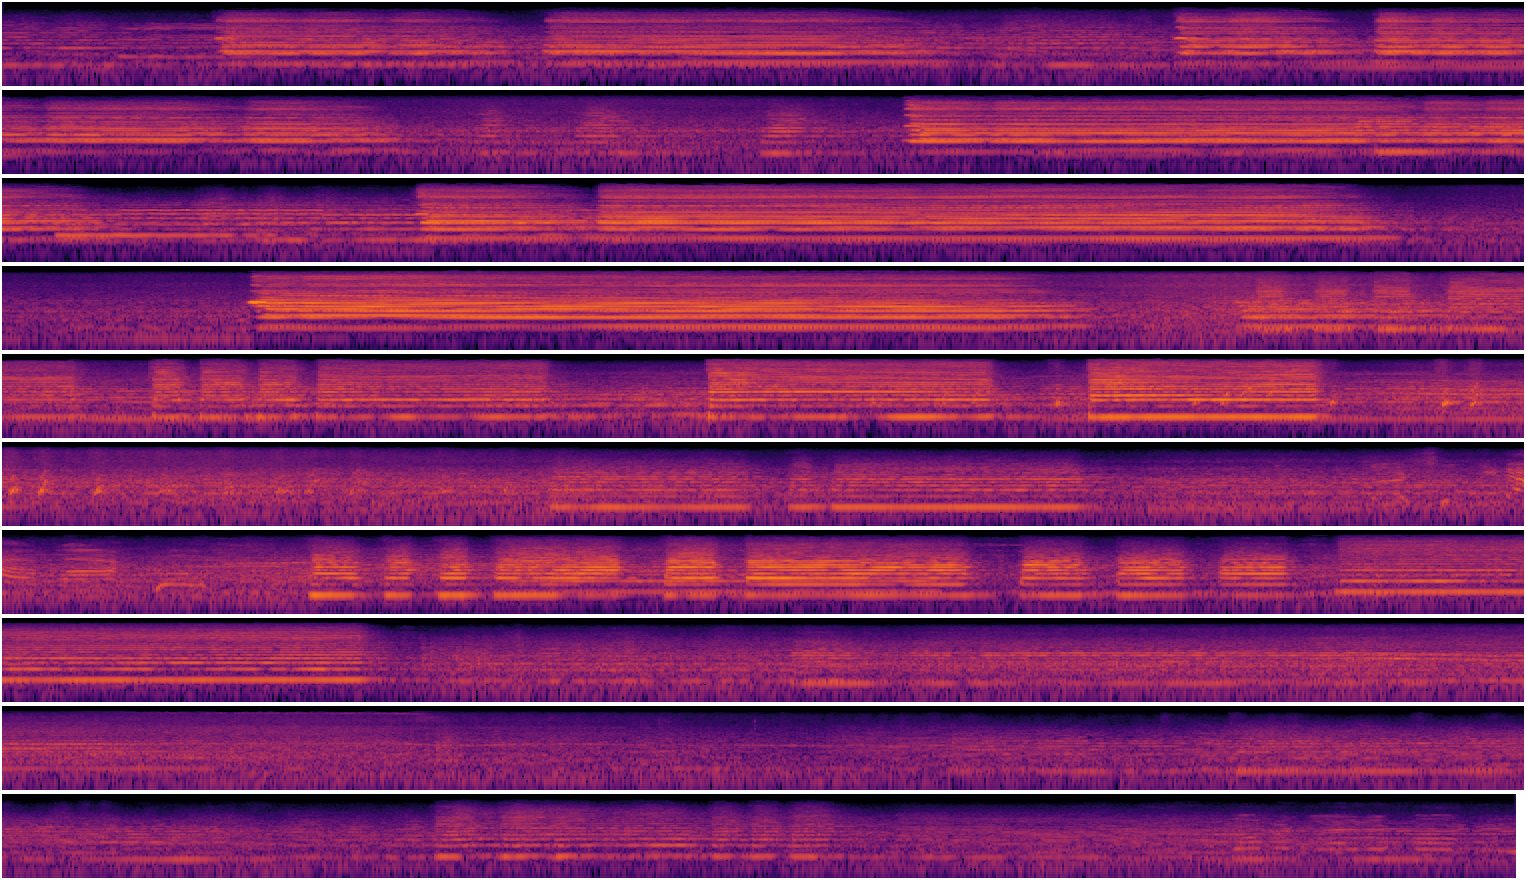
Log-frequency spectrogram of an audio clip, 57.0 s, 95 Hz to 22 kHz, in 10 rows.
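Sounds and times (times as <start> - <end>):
truck horns blasting: 0.0 - 16.8, 18.0 - 45.1, 49.1 - 56.7
lorry engines passing slowly: 0.0 - 57.0.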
